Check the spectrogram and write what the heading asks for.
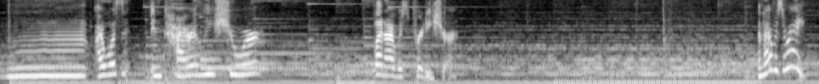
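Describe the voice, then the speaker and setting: A woman game master voicing a bubbly, eager young woman through a pitch-raising voice changer, chatty and giggly. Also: normal speed, over music. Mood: smug. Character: bubbly young woman who studies the heroes. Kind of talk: tabletop game roleplay.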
